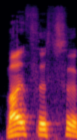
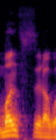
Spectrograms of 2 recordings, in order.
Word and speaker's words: months: 인터덴탈 프리커티브 스드는 탈락 과정을 겪을 수가 있다. 그것들이 alveolar 프리커티브 스즈 앞에 나타날 때 closed 이렇게 발음하지 않고요. close 스즈 앞에 인터덴탈이 탈락합니다. months 그렇게 발음하지 않고요. 그냥 months라고 합니다. 다 발음하면 발음이 상당히 힘들거든요. 그래서 months라고 해야지 편리합니다.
